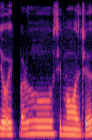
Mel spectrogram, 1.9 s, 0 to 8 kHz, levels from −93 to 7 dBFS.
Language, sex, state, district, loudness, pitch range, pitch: Garhwali, male, Uttarakhand, Tehri Garhwal, -17 LUFS, 125-140 Hz, 130 Hz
